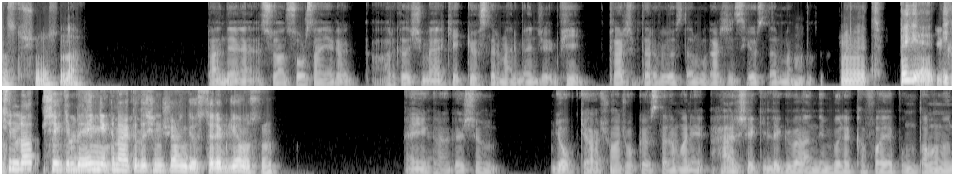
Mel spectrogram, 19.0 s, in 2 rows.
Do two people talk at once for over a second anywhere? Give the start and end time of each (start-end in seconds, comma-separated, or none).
9.3-11.2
